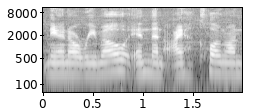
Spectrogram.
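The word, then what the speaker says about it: NaNoWriMo: really funny to me I've always heard as nanoro well I think I heard it very early on from somebody else on the internet who pronounced it nanoro and then I clung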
